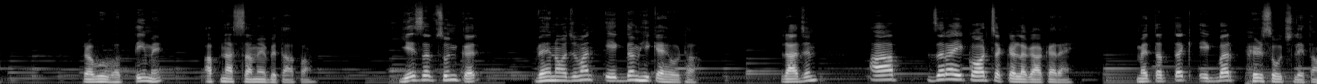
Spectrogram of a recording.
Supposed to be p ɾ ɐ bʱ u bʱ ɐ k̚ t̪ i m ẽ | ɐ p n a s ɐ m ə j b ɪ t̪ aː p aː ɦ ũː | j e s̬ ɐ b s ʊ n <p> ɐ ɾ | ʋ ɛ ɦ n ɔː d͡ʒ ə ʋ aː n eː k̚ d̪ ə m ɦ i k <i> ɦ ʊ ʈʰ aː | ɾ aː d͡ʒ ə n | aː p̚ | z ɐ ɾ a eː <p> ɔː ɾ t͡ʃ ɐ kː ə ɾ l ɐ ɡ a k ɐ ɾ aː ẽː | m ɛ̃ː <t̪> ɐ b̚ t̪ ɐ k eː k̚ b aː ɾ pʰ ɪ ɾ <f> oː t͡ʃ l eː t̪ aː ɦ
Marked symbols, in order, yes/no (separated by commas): no, no, no, yes, no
